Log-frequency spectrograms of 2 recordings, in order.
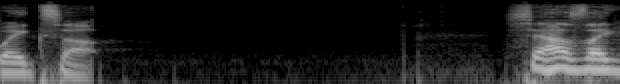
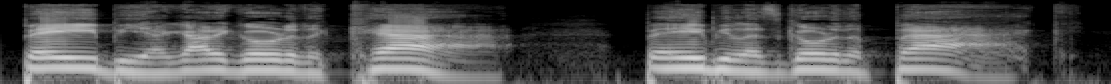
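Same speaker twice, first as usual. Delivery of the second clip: mock Boston accent, louder; a hint of Boston, pahk not park; 8 dB louder than usual. Imagining his fiancée as a Red Sox fan, mock Boston accent. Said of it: "that Red Sox accent".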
